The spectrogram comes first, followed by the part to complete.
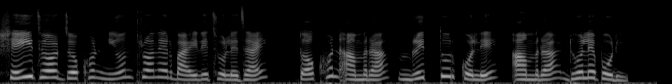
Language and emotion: Bengali, neutral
